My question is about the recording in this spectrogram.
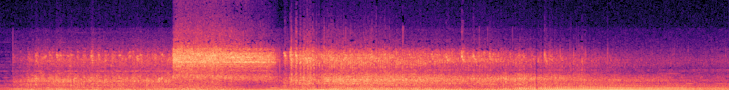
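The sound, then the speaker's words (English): A large bus engine rumbles steadily on a long bus ride, with a sharp hiss of air brakes partway through, then the motor's pitch climbs as it pulls away and accelerates. “It was a long bus ride, but it seemed short to me.”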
